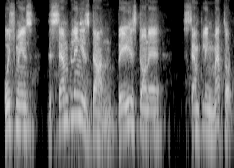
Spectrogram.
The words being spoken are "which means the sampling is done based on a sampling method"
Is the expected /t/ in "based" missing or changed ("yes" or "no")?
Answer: no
